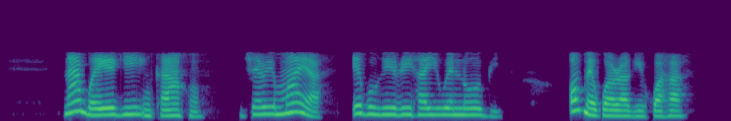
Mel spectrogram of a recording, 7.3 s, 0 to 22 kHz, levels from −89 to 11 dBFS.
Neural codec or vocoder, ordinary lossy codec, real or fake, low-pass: none; none; real; 3.6 kHz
